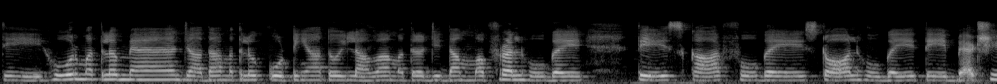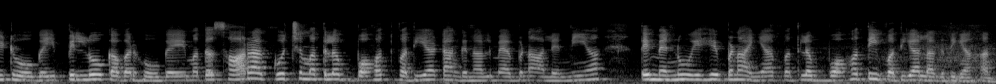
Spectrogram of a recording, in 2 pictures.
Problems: none marked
